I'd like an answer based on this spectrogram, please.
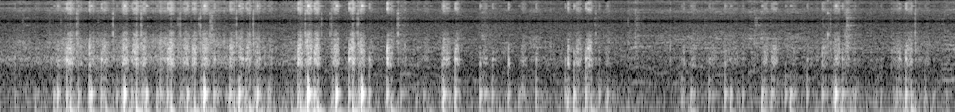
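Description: Bicycle rattling and knocking in quick, irregular jolts as it is ridden, with wind buffeting the microphone. The knocks are heaviest in the first three seconds and lighter after.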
